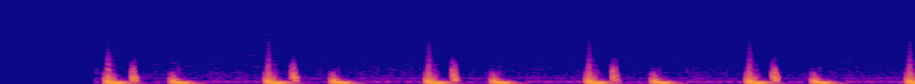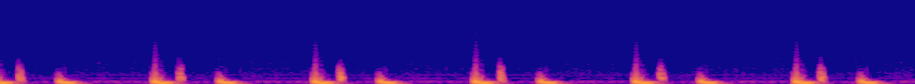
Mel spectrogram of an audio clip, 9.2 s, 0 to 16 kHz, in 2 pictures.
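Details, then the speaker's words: Simulated heart sounds from a mitral valve prolapse patient: a regular heartbeat near 75 a minute with a sharp mid-systolic click between the first and second heart sounds, before the late systolic murmur is added. "the next example is that of a late systolic murmur in a patient with a mitral valve prolapse now the mid-systolic click is"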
